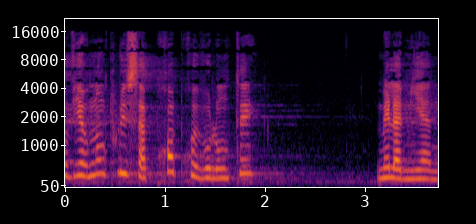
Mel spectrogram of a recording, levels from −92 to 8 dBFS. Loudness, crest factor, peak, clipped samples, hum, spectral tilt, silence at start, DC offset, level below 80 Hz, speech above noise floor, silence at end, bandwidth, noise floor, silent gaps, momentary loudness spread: -27 LUFS; 22 dB; -6 dBFS; under 0.1%; none; -2.5 dB/octave; 0 s; under 0.1%; -74 dBFS; 36 dB; 0 s; 16 kHz; -64 dBFS; none; 8 LU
